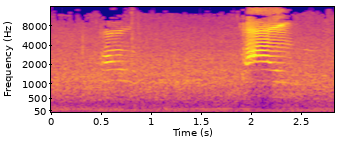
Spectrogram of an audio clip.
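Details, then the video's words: Cute cat making two thin, high mews over steady low background hum, the second louder and longer. "Action of cute and adorable cat movement sounds"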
